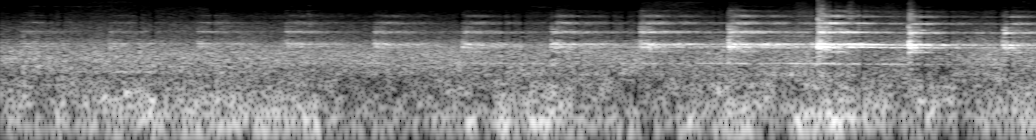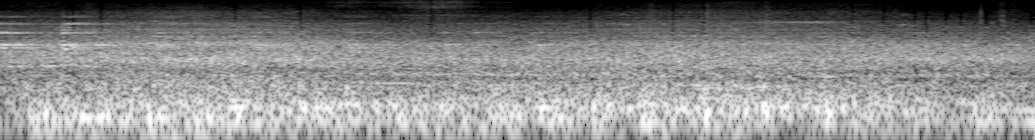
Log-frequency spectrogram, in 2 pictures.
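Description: GO Transit bilevel commuter train arriving: its bell rings steadily, about three strokes every two seconds, growing loud as the front of the train passes and stopping about eight seconds in. The coaches then rumble past with a steady low rolling noise.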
